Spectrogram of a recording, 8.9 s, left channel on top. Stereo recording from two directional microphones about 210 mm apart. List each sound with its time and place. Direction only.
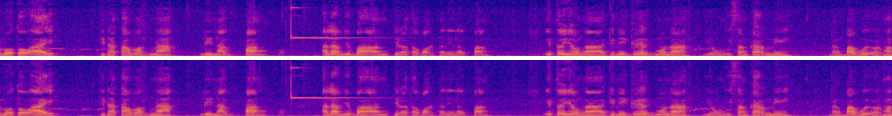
0.0 s speech: 20° left (ahead or behind)
1.0 s a man's voice: 5° left (ahead or behind)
